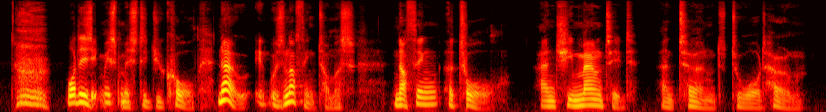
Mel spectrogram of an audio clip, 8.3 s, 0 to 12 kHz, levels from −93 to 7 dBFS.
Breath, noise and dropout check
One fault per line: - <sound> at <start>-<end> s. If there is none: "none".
- breath at 0.1-0.5 s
